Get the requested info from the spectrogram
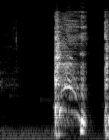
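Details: Single harsh cough burst and the start of another from an unwell adult woman livestreaming while sick with a hoarse voice, not yet seen at hospital.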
